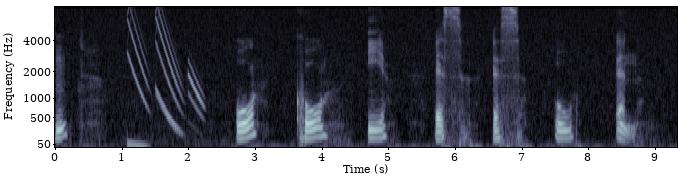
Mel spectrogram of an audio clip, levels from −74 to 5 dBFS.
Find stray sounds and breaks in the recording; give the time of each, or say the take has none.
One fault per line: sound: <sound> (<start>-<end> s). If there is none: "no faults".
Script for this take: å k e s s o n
sound: chirp (1.1-2.3 s)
